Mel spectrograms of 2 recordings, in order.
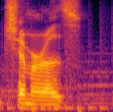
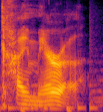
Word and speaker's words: Chimera: this video today I used to call them Chimas I know but it is pronounced Chimera yeah go figure but yeah as a kid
